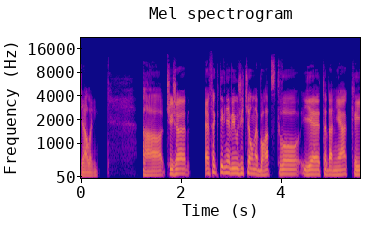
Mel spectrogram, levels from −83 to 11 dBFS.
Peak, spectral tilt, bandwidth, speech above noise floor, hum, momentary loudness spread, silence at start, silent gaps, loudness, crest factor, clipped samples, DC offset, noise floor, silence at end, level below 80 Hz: -2 dBFS; -5.5 dB/octave; 13.5 kHz; 32 dB; none; 6 LU; 0 s; 1.14-1.19 s, 2.26-2.46 s; -19 LUFS; 18 dB; under 0.1%; under 0.1%; -50 dBFS; 0 s; -52 dBFS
